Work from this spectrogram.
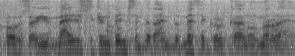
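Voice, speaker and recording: An actor playing a smug, defiant criminal mastermind, a retired colonel, scoffing in an old film mystery style. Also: male voice, medium pitch, racing, far from the mic, background noise, lightly acted. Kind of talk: 1940s film mystery acting.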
